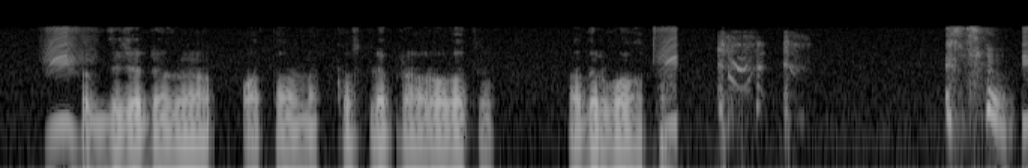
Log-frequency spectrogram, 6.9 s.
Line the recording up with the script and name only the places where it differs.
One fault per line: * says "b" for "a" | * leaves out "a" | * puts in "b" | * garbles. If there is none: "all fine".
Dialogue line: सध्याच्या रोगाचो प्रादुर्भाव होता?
* puts in "ढगाळ वातावरणान कसल्या"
